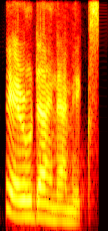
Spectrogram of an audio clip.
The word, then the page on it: aerodynamics: Indian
